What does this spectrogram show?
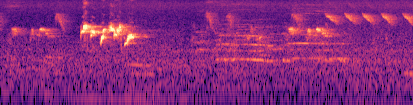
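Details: Red-whiskered bulbul in a decoy-bird trapping session: a loud warbled phrase, then quieter chatter and a series of short descending whistled notes repeated at the end.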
